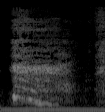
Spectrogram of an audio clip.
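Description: A man's single drawn-out vocal 'aah', falling steadily in pitch over about a second. It starts suddenly a quarter second in.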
